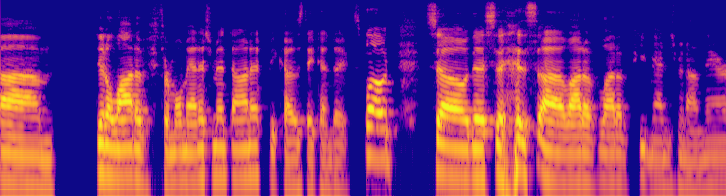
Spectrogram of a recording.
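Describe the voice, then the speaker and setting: Speaking at a moderate pace, a man with a normal speaking voice uses ordinary pitch variation and shows big swings in loudness. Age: 40s. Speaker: engineer. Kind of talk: casual chat.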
